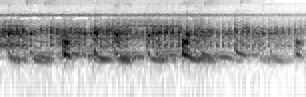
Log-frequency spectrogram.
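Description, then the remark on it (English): A dense chorus of male frogs calling all at once, overlapping croaks and trills forming a continuous, busy wall of sound with repeated pulsing calls throughout. “So when you get a large chorus of frogs, that's what's happening.”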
